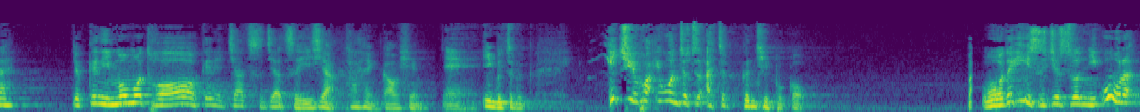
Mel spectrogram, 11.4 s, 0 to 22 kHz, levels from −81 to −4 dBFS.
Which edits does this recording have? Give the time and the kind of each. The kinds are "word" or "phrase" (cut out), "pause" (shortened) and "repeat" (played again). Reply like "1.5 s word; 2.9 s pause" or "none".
3.5 s word; 4.3 s pause; 9.7 s word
